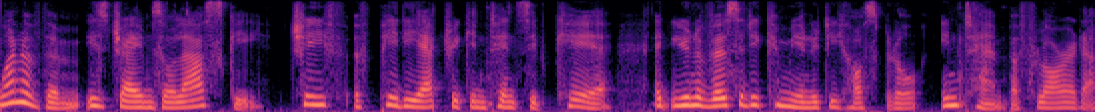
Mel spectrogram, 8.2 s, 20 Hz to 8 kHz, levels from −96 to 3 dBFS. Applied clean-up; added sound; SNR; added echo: none; none; none; none.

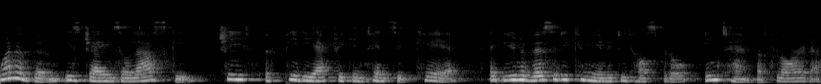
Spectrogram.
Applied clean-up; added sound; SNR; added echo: none; none; none; reverberation time 0.5 s.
